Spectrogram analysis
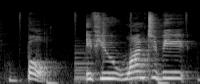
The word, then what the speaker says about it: Beau: very short vowel sound bo the letter combination e a u in french is o as in and uh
